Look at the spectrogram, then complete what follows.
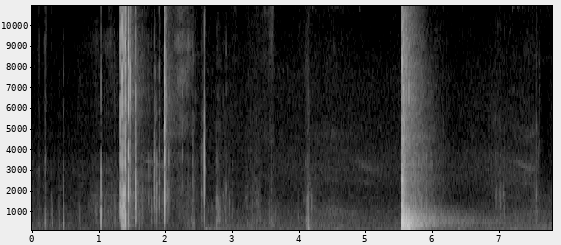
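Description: A plastic water bottle packed with dry ice bursting with one sharp bang about five and a half seconds in, the pressure of the subliming CO2 splitting it. Before that, a few rustles and clicks.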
